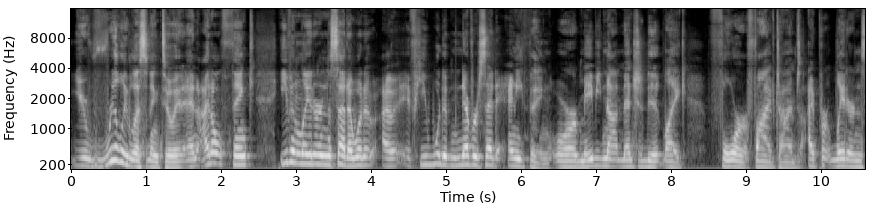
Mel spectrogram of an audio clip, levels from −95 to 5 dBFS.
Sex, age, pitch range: male, 30-49, 105-150 Hz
